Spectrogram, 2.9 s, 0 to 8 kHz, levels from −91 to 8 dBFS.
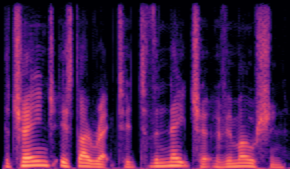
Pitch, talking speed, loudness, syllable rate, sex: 145 Hz, 185 wpm, -19 LUFS, 5.7 syllables/s, male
